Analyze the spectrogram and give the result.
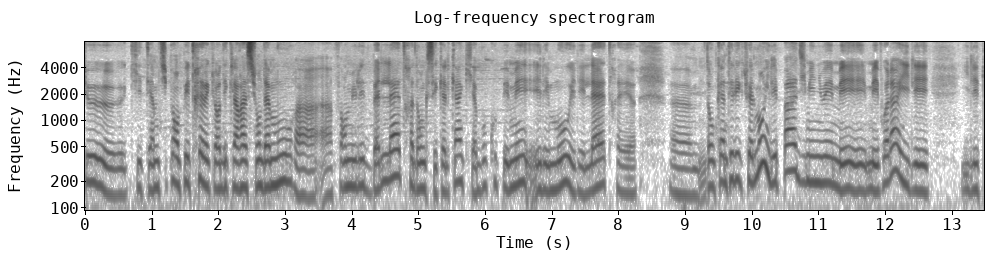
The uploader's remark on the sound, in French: Cet entretien a été enregistré dans le parc de l’Hôtel Avallon Vauban, à Avallon, mercredi 31 mai 2023.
